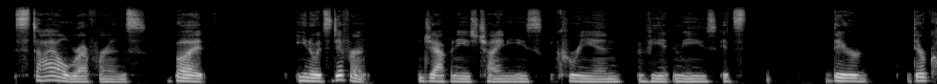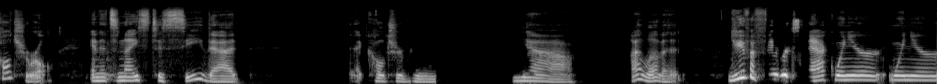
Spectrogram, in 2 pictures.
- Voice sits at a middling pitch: Yes, medium, 150 Hz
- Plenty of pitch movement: Yes, wide, 6.4 semitones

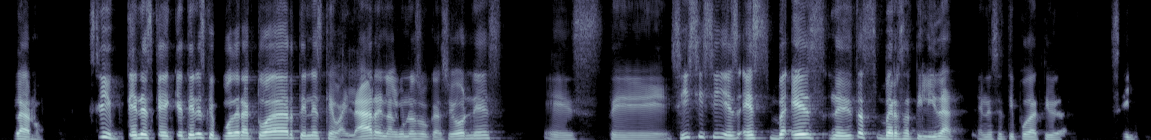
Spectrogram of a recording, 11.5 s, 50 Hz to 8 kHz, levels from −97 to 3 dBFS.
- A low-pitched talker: No, medium, 160 Hz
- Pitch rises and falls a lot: Yes, wide, 5.7 semitones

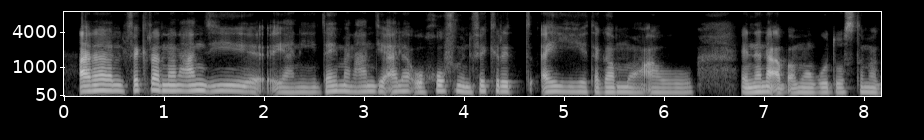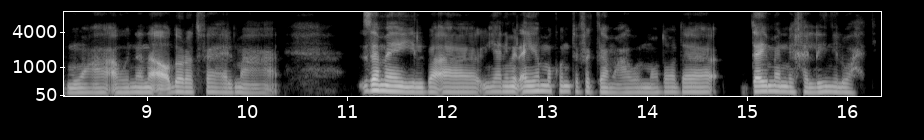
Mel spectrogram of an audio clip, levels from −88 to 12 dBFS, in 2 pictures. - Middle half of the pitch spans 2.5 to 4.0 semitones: Yes, average, 2.8 semitones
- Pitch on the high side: No, low, 125 Hz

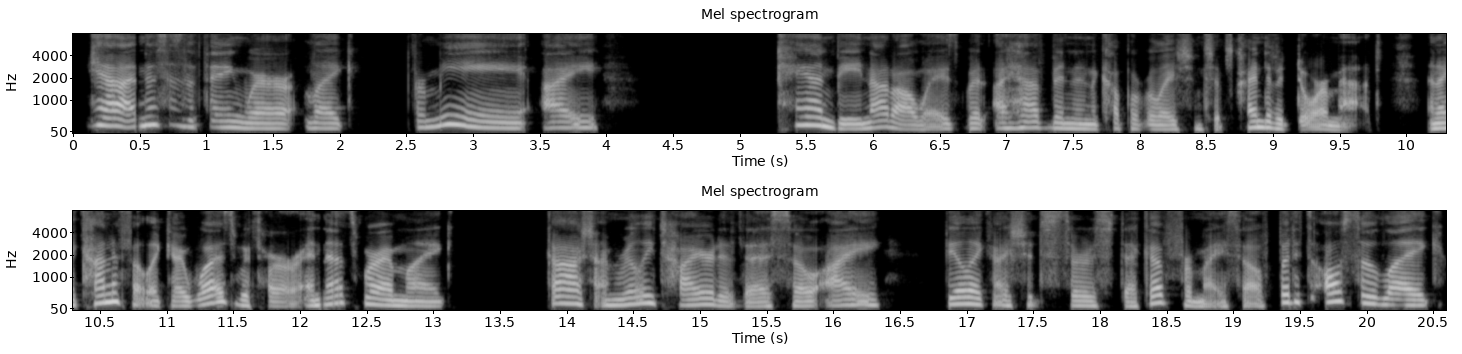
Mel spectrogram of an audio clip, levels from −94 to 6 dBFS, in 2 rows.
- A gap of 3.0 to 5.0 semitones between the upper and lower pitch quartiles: No, wide, 5.6 semitones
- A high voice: No, medium, 165 Hz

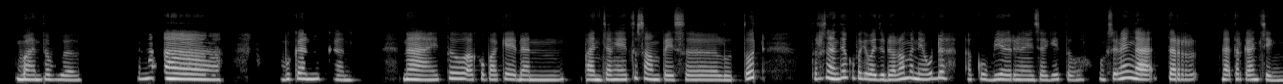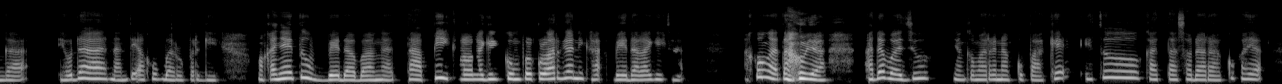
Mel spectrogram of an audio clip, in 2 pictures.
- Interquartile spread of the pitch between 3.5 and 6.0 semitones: No, average, 3.0 semitones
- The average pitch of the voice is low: No, high, 225 Hz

